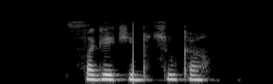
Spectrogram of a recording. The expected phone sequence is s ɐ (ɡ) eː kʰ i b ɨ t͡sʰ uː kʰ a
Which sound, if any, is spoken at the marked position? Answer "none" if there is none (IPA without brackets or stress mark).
ɡ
